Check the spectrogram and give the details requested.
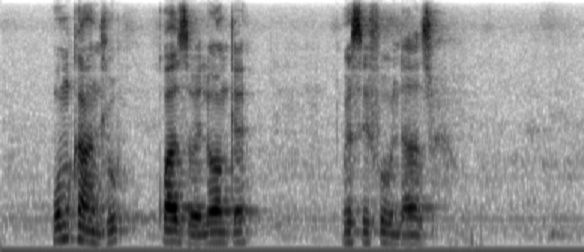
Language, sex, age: Zulu, male, 20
